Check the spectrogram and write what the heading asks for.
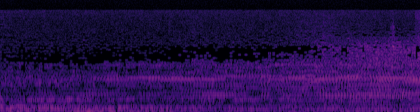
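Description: Soft background score: a low, steady drone of held tones under the pause in the dialogue.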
